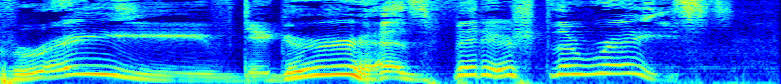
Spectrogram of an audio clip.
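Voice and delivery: very high, swooping call with "grave" drawn out. Retelling what a game's race commentator would say: Macho Man impression. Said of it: "that was a good Macho Man impression".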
